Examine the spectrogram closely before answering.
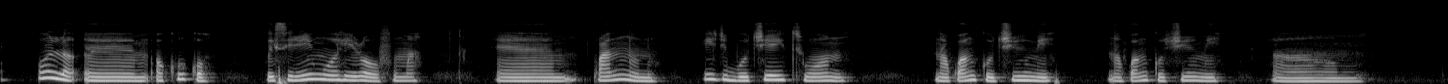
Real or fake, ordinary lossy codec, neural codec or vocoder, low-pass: real; none; none; 7.2 kHz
